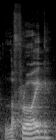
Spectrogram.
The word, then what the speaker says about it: Laphroaig: i can't pronounce it la frog la frog laphroaig what'd you say laphroaig she says laphroaig like it's very obvious from the spelling but uh in my opinion it is very confusing uh uh and it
